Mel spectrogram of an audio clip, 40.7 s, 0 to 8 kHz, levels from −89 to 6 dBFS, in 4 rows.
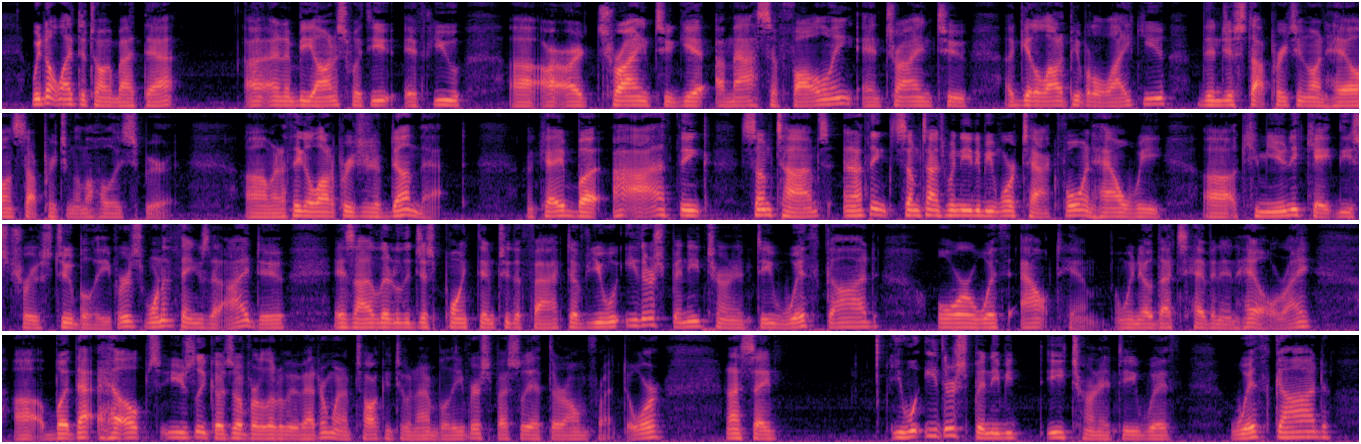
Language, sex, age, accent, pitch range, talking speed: English, male, 30-49, American, 110-135 Hz, 230 wpm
